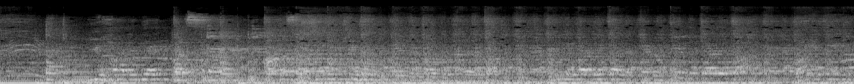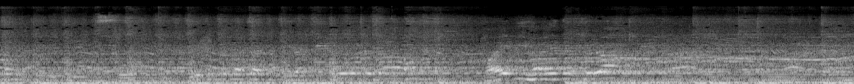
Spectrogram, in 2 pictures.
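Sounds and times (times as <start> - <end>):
live pop music over loudspeakers: 0.0 - 17.0
man singing: 0.0 - 17.0.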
